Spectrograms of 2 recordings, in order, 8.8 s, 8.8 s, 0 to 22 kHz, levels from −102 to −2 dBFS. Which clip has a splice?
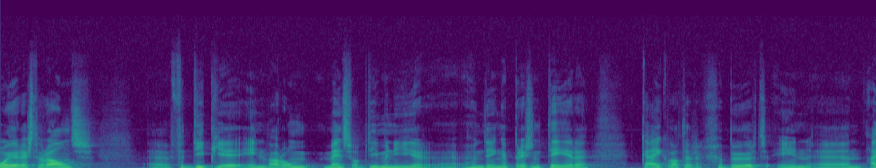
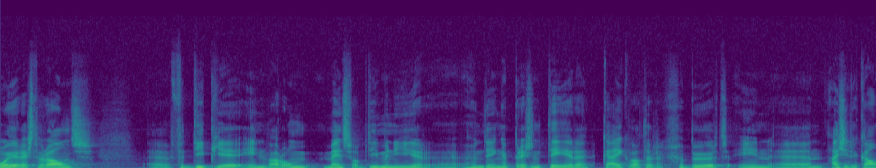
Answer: second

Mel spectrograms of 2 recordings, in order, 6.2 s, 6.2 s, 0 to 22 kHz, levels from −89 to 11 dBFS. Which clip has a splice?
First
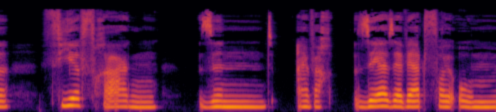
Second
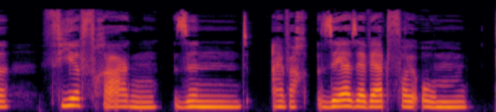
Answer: second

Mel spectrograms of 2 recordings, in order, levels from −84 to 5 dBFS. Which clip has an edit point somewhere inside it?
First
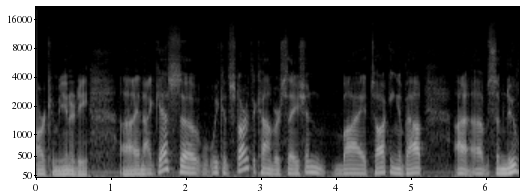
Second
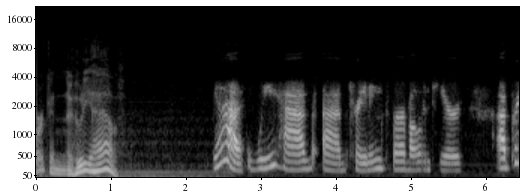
second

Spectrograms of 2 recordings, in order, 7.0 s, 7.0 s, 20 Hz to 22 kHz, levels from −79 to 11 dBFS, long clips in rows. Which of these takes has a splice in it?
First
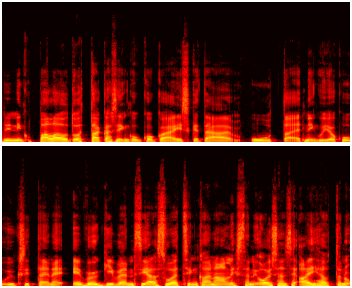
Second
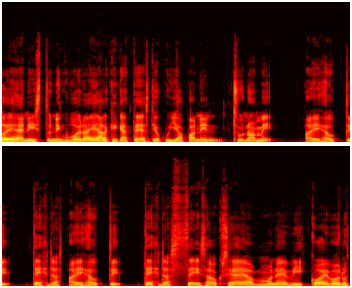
second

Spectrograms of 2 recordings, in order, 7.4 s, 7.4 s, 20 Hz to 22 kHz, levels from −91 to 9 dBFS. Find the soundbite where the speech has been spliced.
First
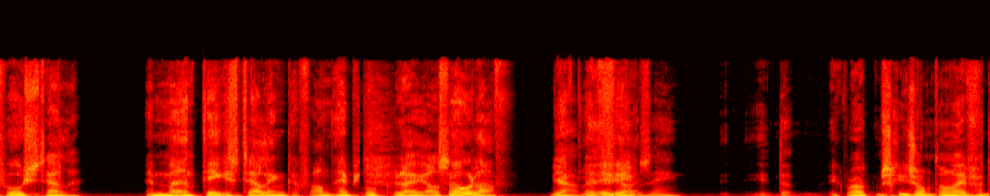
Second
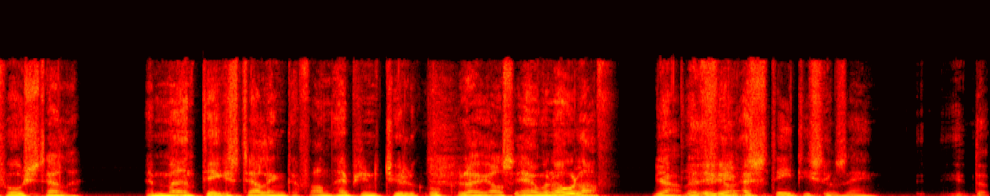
first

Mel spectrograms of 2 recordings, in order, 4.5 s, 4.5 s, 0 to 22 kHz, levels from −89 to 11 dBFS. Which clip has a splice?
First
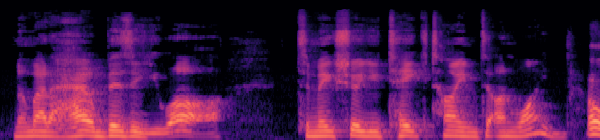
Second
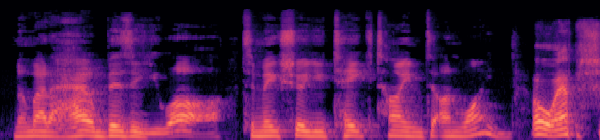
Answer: second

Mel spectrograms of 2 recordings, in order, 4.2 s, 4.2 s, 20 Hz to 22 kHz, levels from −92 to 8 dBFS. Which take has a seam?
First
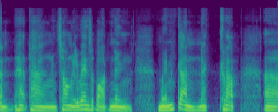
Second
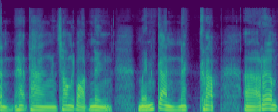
second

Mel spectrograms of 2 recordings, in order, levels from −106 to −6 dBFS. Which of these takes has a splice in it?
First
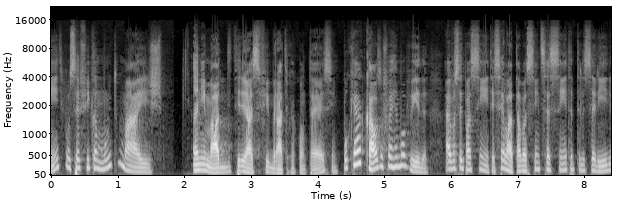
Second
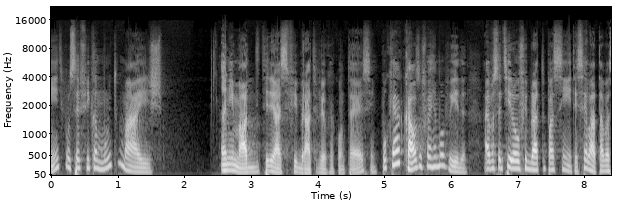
first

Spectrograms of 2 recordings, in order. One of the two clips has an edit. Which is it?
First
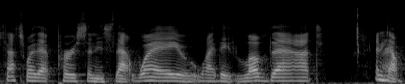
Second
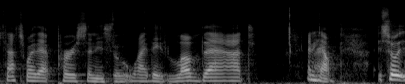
second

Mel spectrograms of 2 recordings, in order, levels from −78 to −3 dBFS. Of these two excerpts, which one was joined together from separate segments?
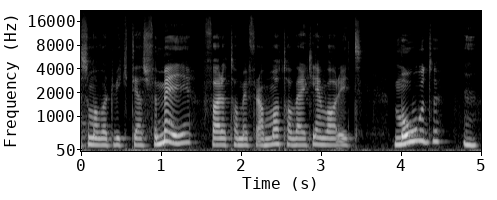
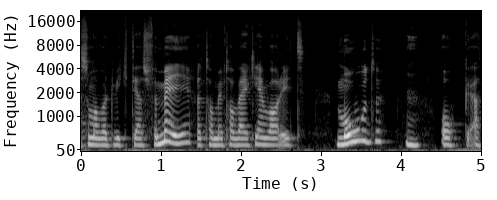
second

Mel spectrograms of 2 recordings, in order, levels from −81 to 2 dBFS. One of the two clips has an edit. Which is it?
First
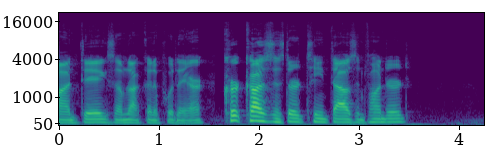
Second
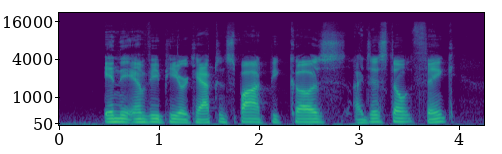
first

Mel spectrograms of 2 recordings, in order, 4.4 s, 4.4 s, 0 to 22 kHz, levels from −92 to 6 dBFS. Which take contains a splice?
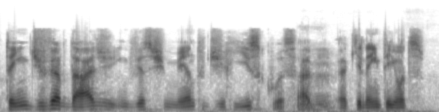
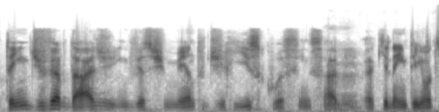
first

